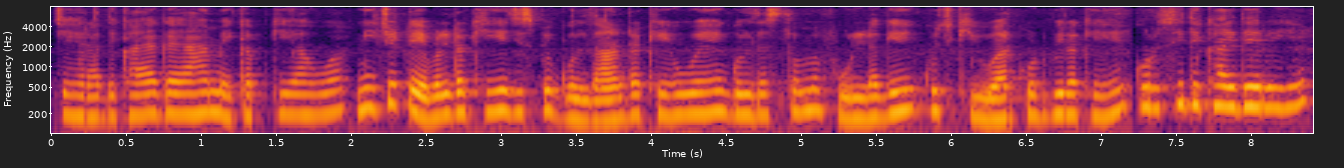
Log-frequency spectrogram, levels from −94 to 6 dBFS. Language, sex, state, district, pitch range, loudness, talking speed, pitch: Hindi, female, Bihar, Jahanabad, 190-225 Hz, -17 LUFS, 230 wpm, 200 Hz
